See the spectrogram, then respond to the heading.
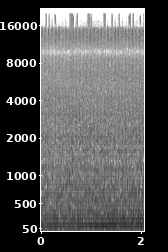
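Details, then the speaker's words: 2007 Hyundai Azera petrol V6, about 200K miles, low on oil with the oil light on: smooth, even, quiet idle with no knocks or ticks. The oil pressure sensor was later replaced and the MAF cleaned; normal idle. "Yeah, just purr. Best motor period right there."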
